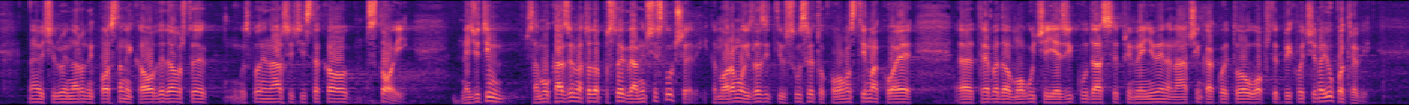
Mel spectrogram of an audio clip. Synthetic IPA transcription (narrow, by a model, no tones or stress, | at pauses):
najʋet͡ɕibɾo̞ːjnaːɾod̪nixpo̞slˠanikʰaoːʋd̪ed̪aooʃt̪o̞je | ɡospo̞d̪inaɾʃit͡ɕist̪akʰaost̪o̞jḭ | med͡ʑut̪im | samo̞ukazujemnat̪o̞d̪apost̪o̞eɡɾanit͡ʃnislˠut͡ʂajḛʋḭd̪amo̞ːɾamo̞izlˠazit̪iusuːsɾe̞t̪okʰo̞ːlˠno̞st̪imakʰo̞je̞ | t̪ɾɛbad̪aomo̞ɡut͡ɕe̞jezikud̪ase̞pɾime̞ɲujenanaːt͡ʂinkakoje̞t̪o̞uopʃt̪e̞pɾixʋat͡ɕe̞noiupot̪ɾḛbḭ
